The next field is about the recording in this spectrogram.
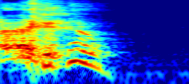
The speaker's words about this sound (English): Gesundheit. Gesundheit.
